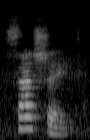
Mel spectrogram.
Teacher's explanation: letter CH in this word gives the sound sh and not ch. So you say sachet, and take note that letter T is silenced in the word. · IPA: /ʃ/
